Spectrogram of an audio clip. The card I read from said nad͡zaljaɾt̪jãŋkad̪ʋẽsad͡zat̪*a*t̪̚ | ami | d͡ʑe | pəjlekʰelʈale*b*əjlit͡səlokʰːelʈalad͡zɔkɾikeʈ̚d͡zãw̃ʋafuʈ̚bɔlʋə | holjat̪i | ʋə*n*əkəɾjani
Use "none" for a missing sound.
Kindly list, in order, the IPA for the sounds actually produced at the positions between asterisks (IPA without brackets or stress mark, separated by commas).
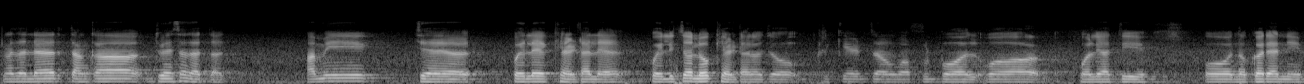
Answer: a, p, n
